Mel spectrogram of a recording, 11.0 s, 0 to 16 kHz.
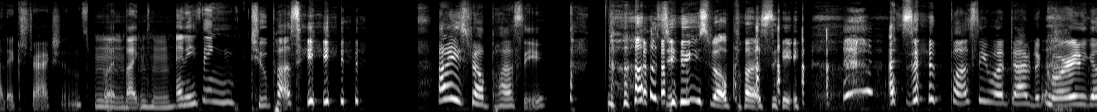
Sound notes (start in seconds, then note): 2.3 laughs; 6.0 both laughing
